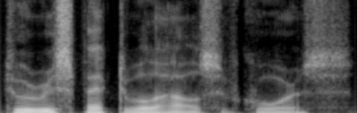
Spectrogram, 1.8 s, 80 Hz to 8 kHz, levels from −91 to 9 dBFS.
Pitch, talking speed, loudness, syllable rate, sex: 90 Hz, 200 wpm, -17 LUFS, 6.8 syllables/s, male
